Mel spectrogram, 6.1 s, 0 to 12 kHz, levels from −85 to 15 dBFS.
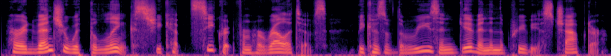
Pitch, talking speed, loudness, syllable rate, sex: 165 Hz, 195 wpm, -21 LUFS, 6.0 syllables/s, female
